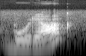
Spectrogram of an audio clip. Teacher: в слові буряк буква я стоїть в середині складу і позначає один звук а пом'якшує попередній приголосний р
